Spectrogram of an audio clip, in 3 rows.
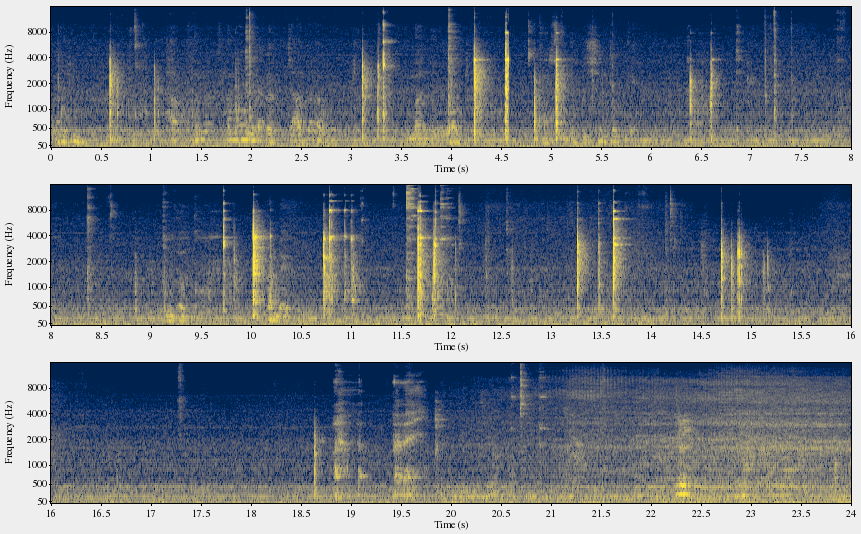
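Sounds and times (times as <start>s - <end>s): ceramic dishes clinking on table: 3.1s - 3.5s, 9.5s - 12.1s, 13.3s - 13.8s.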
